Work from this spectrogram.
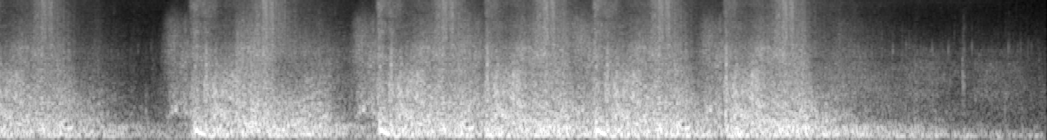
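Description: An Incendio fire spell in a wizard video game goes off in several loud whooshing, roaring bursts that swell and fade over a few seconds, each burst layered over the last, with no voices.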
